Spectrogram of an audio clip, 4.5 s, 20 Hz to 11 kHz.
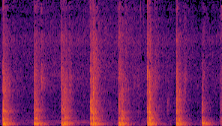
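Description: Footsteps of 7-inch platform high heels on a polished hardwood floor, at an even walking pace. Seven firm steps, about one every 0.6 seconds.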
